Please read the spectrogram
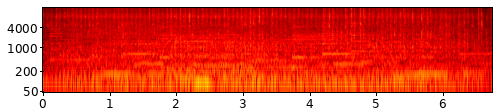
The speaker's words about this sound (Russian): Нейт нажал на стартер, пропеллеры сделали несколько оборотов, и машина двинулась с места.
